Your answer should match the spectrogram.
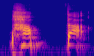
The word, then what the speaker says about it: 밟다: But there are some exceptions. It comes here because of the exception. So the exception is 밟다. You stamp on it.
